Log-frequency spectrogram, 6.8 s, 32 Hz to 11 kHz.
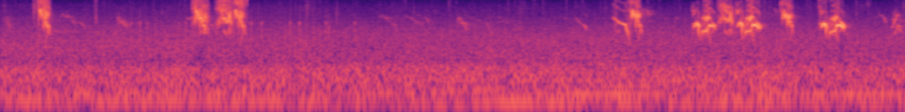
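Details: Sparrows collecting on a plum tree at a Tenmangu shrine in winter 2024: scattered single chirps early, then a denser chattering cluster of high tweets toward the end.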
